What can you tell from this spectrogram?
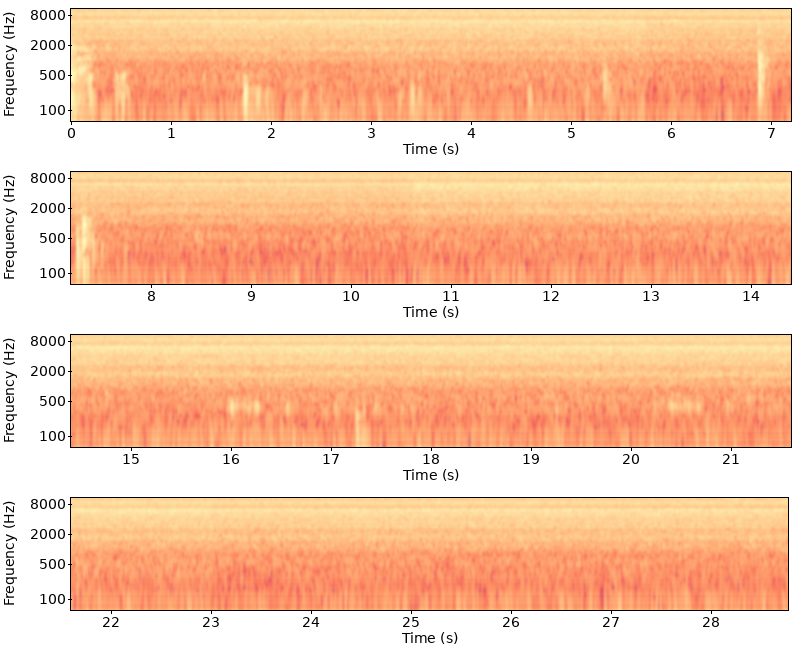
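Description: A steady, loud hiss that holds unchanged throughout, with two short clicks about seven seconds in.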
